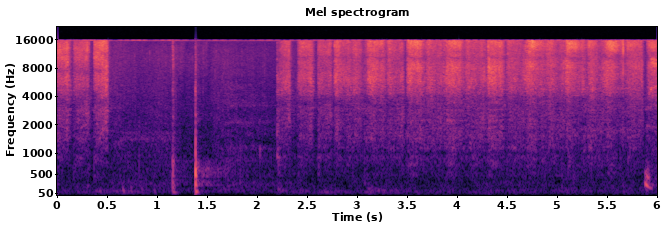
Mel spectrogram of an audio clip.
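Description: Wide bristle paintbrush scrubbing blue oil paint onto a canvas wet with liquid white, a scratchy rubbing in quick short strokes that grows louder about two seconds in. Two sharp knocks a little over a second in; the second is the loudest sound.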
